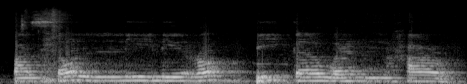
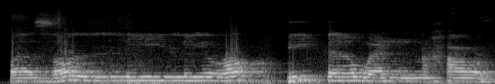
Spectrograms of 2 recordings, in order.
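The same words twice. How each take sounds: No difference in how they are said.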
